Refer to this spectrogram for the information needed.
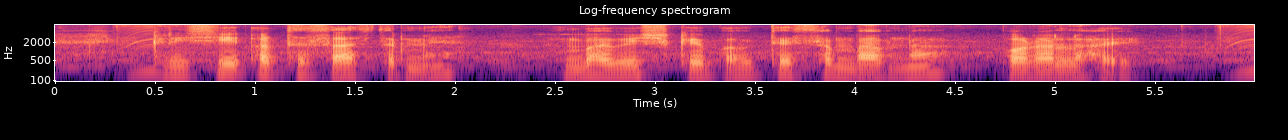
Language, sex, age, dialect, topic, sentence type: Magahi, male, 25-30, Western, banking, statement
